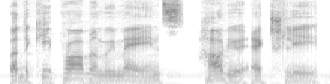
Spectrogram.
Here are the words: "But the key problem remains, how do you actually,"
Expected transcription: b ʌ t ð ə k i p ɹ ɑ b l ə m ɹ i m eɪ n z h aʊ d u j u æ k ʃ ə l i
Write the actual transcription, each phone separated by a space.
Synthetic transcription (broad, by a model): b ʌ t ð ə k i p ɹ ɑ b l ə m ɹ i m eɪ n z h aʊ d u j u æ k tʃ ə l i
